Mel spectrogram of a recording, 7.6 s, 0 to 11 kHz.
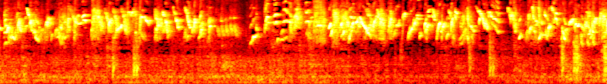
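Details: Hybrid of goldfinch and canary, January 2016, pouring out a loud, sustained high warble of rapid twitters, buzzy trills and clicks, with two brief breaks in the flow.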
